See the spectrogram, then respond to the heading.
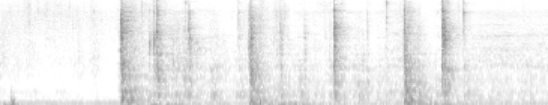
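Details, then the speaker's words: Suspension worked by hand: sharp irregular clunks about every two seconds. Control arm is fine; its bushings are shot, and the ball joints are also worn. "so this control arm is bad well the control arm is fine it needs HMS the HMS are shot"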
